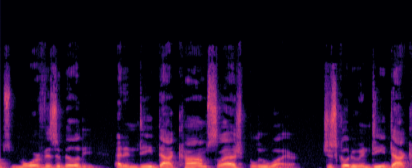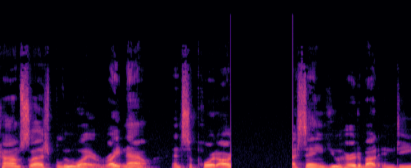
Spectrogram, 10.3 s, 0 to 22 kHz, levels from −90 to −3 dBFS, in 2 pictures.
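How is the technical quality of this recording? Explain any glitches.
The recording has one clear glitch: an audio dropout to a faint residue in the speech, running from 8.03 to 8.81 s, just after "now and support our". For about 0.78 s the signal cuts out abruptly and only hiss remains, sitting about 50 dB below the normal level. The cause is likely a brief loss of the source feeding a path that stayed live, so the gap carries the residual noise floor rather than true silence. The speech then resumes just as abruptly.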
